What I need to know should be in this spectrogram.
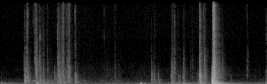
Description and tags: Recorded with a black Sony IC digital voice recorder.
